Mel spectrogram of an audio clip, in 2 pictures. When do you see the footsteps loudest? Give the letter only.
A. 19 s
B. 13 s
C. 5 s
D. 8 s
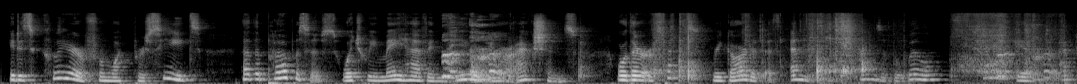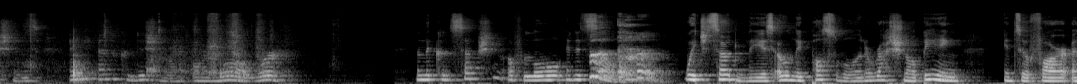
D.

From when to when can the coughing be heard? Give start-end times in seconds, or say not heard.
4.4-5.2, 9.9-10.7, 16.6-17.4.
